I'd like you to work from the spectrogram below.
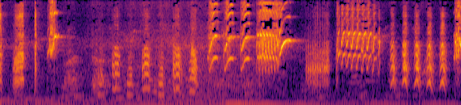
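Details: Javan myna song meant to coax young birds into singing: scratchy notes, then a clear rising whistle, followed by a quick series of bouncy repeated chirps and sharp clicks.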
